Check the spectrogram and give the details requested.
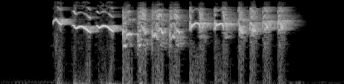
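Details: Orange-headed thrush (anis merah) singing in the loud ngeplong style, used as a lure to draw out other birds: a dense 2.5-second burst of rapid, varied, high whistles and sharp chattering notes, with sliding tones at the start.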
